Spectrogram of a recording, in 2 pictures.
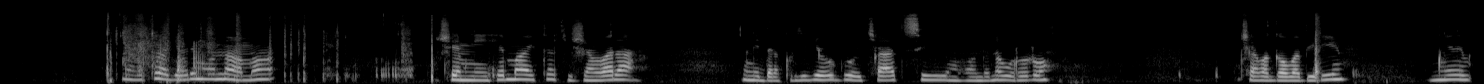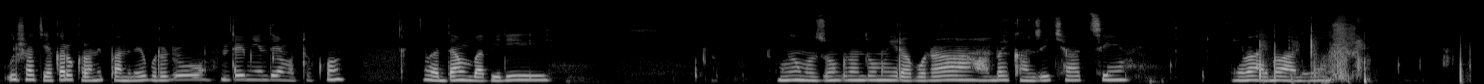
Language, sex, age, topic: Kinyarwanda, female, 18-24, government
